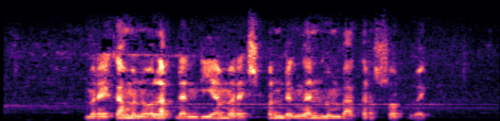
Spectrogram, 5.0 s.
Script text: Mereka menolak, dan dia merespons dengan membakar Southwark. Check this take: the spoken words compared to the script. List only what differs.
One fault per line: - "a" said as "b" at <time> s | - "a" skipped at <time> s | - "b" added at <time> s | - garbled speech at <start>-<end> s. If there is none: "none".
none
